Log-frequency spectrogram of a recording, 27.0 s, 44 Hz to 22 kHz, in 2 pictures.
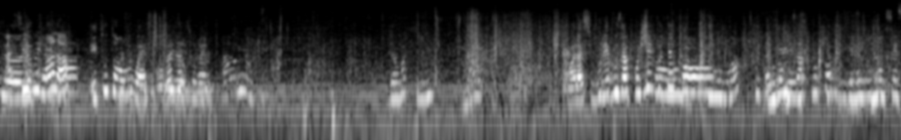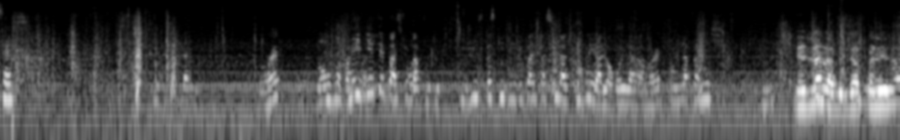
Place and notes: Nocé, France - Visite du Manoir de Courboyer
Enregistrement de la visite guidée du Manoir de Courboyer, Zoom H6, micros Neumann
